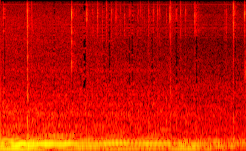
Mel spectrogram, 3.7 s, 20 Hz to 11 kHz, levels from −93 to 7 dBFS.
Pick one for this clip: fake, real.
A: real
